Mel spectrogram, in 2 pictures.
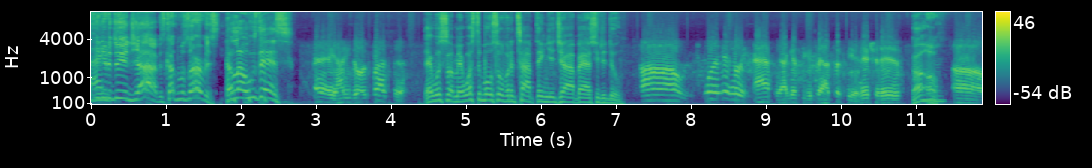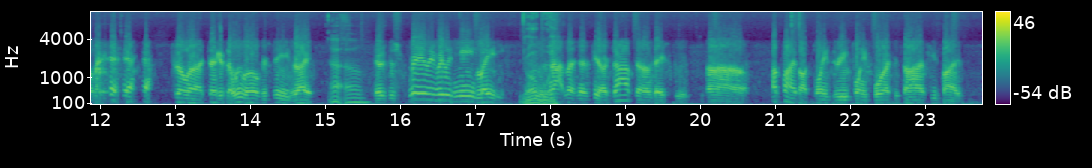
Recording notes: We opened up the phone lines.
